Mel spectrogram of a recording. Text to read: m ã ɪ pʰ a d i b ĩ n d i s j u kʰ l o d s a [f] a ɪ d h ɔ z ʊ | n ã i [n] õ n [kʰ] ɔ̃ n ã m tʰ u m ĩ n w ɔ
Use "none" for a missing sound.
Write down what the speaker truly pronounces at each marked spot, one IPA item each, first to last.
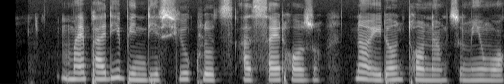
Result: s, d, tʰ

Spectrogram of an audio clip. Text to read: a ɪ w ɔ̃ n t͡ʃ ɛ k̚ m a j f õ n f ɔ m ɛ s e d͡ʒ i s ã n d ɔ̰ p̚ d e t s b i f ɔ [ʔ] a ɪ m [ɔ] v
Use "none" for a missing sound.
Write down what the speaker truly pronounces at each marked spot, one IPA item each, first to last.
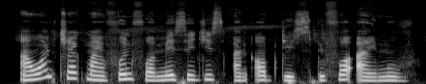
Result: ʔ, u

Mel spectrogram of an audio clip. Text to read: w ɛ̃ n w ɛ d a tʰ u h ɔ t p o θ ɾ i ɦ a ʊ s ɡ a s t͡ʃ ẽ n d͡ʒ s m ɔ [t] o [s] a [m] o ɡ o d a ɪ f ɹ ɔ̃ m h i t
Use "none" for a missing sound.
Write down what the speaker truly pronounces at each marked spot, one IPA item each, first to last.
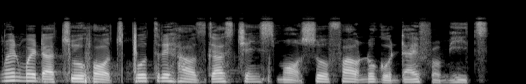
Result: s, f, n

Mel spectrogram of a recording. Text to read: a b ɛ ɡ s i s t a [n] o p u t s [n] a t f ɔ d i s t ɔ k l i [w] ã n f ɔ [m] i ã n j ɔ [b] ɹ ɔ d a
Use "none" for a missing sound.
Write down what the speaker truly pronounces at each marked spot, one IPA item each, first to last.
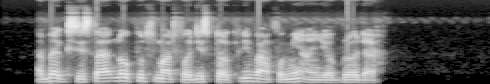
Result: n, m, v, m, b

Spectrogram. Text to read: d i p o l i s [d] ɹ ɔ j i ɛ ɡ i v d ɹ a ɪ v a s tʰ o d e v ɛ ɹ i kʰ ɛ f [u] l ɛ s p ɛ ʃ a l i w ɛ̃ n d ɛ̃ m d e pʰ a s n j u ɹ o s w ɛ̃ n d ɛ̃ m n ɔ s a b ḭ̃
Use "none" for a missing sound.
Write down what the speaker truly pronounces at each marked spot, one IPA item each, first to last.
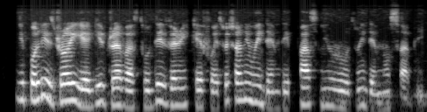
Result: d, u

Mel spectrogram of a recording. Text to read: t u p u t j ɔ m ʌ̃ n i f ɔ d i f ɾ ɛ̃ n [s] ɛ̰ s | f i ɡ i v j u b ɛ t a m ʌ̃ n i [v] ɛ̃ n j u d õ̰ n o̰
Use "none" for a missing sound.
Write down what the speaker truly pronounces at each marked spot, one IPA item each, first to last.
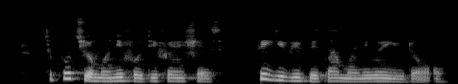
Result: ʃ, w

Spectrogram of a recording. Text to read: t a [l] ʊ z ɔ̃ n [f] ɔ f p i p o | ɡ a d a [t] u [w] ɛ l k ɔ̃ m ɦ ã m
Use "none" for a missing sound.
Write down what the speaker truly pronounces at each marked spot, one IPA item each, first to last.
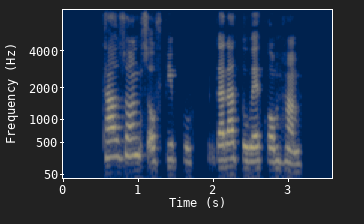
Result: none, s, t, w

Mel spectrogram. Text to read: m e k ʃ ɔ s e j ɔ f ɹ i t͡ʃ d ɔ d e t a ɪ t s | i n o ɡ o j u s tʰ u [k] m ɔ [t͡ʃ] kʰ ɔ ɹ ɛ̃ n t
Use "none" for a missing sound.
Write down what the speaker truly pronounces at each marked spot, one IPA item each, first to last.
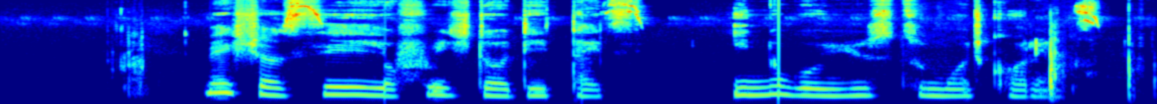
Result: none, t͡ʃ

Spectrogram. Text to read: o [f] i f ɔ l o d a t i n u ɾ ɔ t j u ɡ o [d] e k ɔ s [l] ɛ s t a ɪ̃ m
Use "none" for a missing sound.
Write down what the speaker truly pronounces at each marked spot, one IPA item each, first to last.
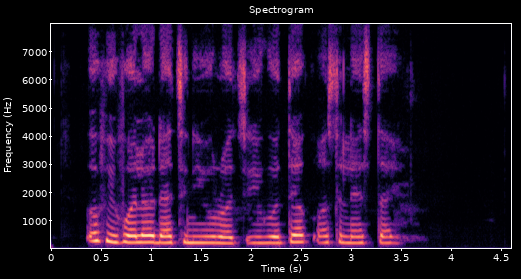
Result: f, t, l

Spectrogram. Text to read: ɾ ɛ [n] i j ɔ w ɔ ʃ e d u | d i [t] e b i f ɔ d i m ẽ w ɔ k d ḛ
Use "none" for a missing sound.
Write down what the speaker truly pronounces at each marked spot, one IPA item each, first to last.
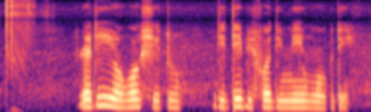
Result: d, d

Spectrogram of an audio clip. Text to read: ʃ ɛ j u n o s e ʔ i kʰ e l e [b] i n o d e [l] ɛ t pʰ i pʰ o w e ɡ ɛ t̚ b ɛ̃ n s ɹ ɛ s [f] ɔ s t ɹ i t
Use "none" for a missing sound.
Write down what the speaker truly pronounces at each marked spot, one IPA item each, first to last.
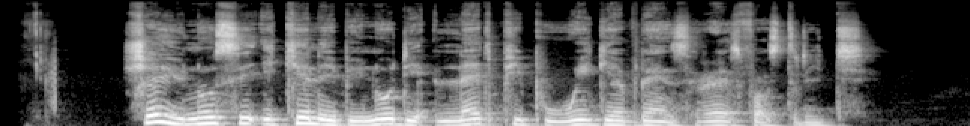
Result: b, l, f

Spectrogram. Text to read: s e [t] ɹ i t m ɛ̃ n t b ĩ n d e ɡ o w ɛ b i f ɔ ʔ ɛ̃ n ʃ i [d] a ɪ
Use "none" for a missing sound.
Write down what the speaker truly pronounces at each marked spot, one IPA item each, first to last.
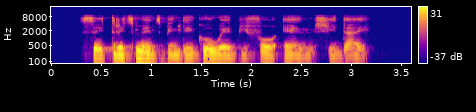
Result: t, d

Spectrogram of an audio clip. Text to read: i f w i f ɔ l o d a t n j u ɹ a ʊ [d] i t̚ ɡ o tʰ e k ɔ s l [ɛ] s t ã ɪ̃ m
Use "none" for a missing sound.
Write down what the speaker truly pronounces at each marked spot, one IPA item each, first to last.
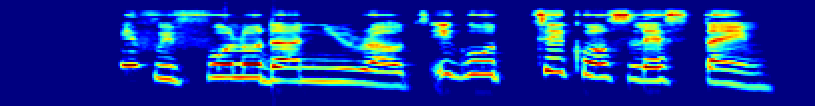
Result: t, ɛ

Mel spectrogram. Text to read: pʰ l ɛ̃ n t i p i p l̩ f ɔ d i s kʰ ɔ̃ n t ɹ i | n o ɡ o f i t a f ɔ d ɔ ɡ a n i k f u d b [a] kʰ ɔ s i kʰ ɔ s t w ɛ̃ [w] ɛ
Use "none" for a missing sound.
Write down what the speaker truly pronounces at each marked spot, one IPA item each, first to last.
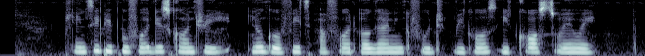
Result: i, w

